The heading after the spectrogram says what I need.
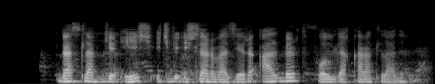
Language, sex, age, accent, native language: Uzbek, male, under 19, Jizzax, Uzbek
